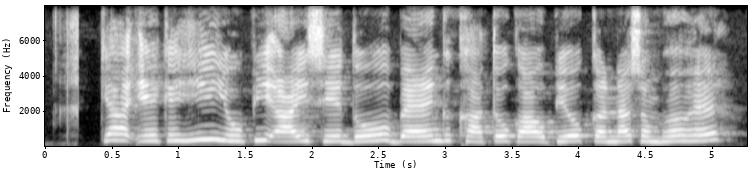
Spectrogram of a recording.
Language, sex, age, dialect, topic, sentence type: Hindi, female, 18-24, Marwari Dhudhari, banking, question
